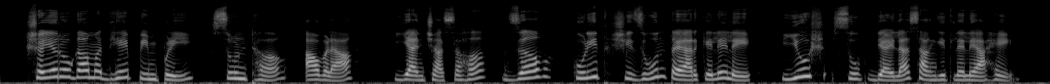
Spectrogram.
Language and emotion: Marathi, neutral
